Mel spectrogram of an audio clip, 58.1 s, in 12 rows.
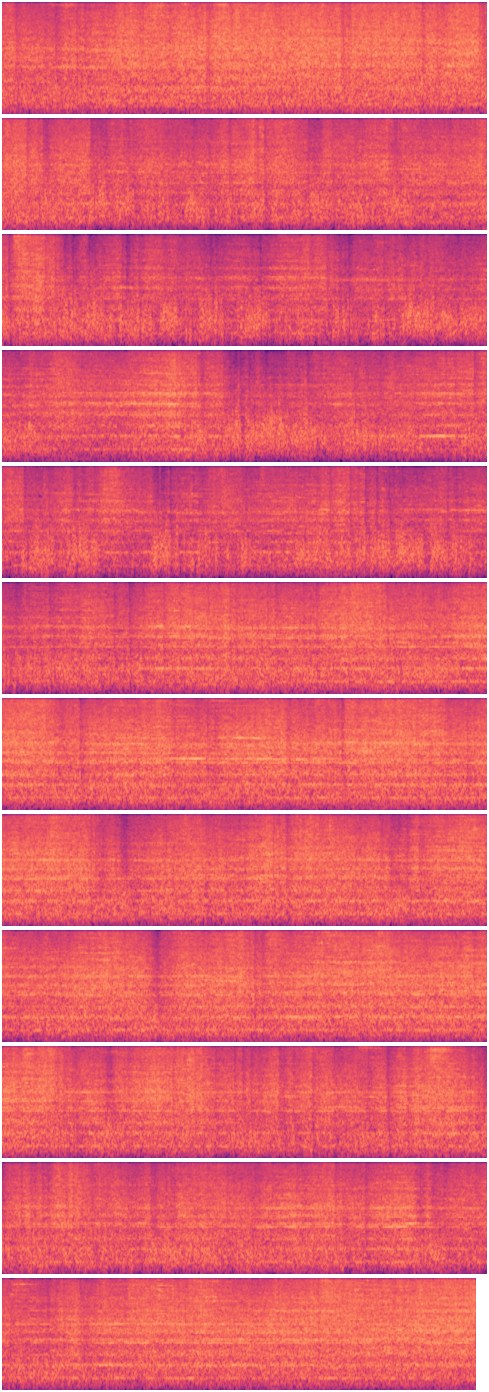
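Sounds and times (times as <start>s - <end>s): freight train wheels rumbling: 0.0s - 58.0s
crossing warning bell ringing: 17.6s - 35.9s, 50.0s - 58.0s.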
